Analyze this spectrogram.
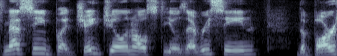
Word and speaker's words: Gyllenhaal: I think that's the correct pronunciation, Gyllenhaal, for people who don't know.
